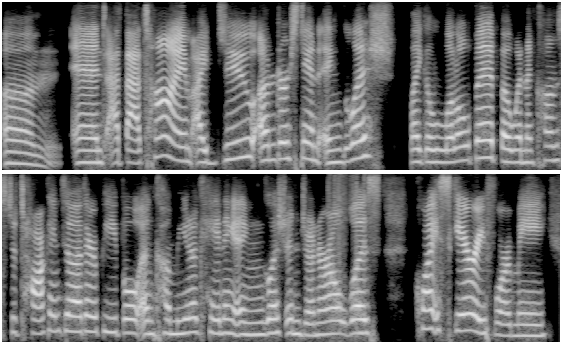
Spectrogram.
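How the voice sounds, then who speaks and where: A woman's voice: a little high, moderate pace, sharp tone, dry recording. A woman in her twenties from Taiwan, explaining things casually as an interviewee. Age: 20s. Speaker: tech company employee being interviewed. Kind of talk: casual explanatory talk about work.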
